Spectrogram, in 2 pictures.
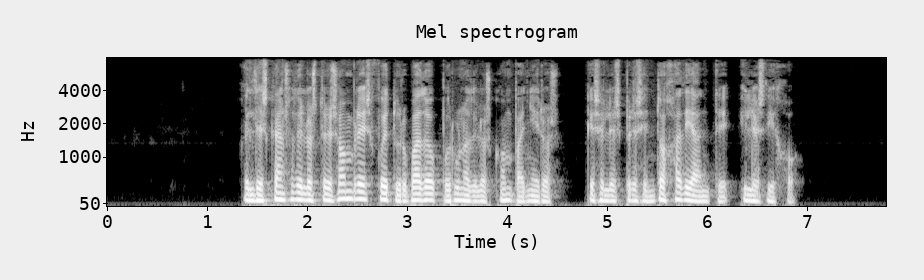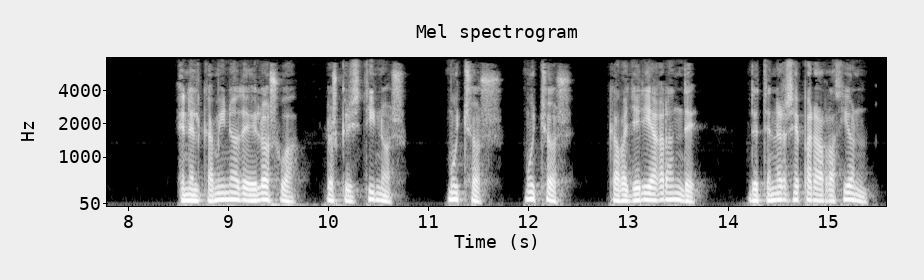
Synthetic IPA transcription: e̞ld̪e̞skansoðe̞lo̞st̪ɾe̞so̞mbɾe̞sfwe̞t̪uɾβaðo̞po̞ɾunoðe̞lo̞sko̞mpaɲe̞ɾo̞s | ke̞se̞le̞spɾe̞se̞nt̪o̞χaðeant̪e̞ile̞zðixo̞ | e̞ne̞lkamĩno̞ðe̞ːlo̞swa | lo̞skɾist̪ino̞s | mut͡ʃo̞s | mut͡ʃo̞s | kaβaʎe̞ɾiaɣ̞ɾand̪e̞ | d̪e̞t̪e̞ne̞ɾse̞paɾaraθjo̞n

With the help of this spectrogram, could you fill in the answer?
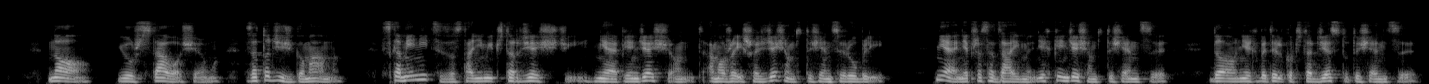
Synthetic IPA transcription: nɔ | juʂst̪awɔ̰ɕɛ̰zat̪ɔd͡ʑiʑɡɔmam | skamʲjeɲit̪sɘzɔst̪aɲimʲit͡ʂt̪ɛɾd͡ʑeɕt͡ɕḭɲɛpʲjeɲd͡ʑeɕɔ̰nt̪ʰa̰mɔʐɛiʂɛʑd͡ʑeɕɔnt̪ːɘɕ̬ɛnt̪sɘɾublʲḭ | ɲɛɲɛpʂɛsad̪zajmɘ̰ɲɛxpʲjeɲd͡ʑeɕɔnt̪ːɘɕɛnt̪sɘ̰ | d̪ɔɲɛɣbɘt̪ɘlkɔt͡ʂt̪ɛɾd͡ʑɛst̪ut̪ɘɕɛnt̪sɘ̰

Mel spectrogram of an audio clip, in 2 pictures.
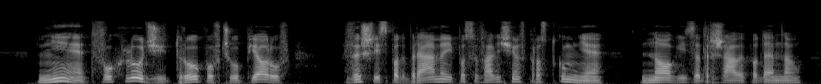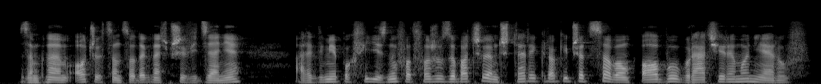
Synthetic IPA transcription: ɲɛd̪vuxlud͡ʑit̪ɾupuft͡ʂɘupʲjɔɾuf | vɘʂlʲispɔd̪bɾamɘipɔsuvalʲiɕɛfpɾɔst̪kumɲɛ | nɔɡʲizad̪rʐawɘpɔd̪ɛmnɔ̃w̃ | zamknɔwɛmʔɔ̰t͡ʂɘxt̪sɔnt̪sɔd̪ɛɡnat͡ɕpʂɘvʲid̪zɛɲɛ | ʔa̰lɛɡ̚d̪ɘmɲɛpɔxfʲilʲiznufɔt̪fɔʐɨwzɔbat͡ʂɘwɛmt͡ʂt̪ɛɾɘkɾɔkʲipʂɛt̪sɔbɔ̃w̃ɔbubɾat͡ɕiɾɛmɔɲɛɾuf

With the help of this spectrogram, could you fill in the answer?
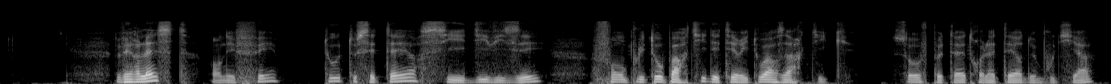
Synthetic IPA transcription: vɛʁlɛst̪ | ɑ̃nefɛ | t̪ut̪set̪ɛʁsid̪ivize | fɔ̃plyt̪opaʁt̪ʰid̪et̪ʰeʁit̪waʁzaʁk̚t̪ʰik | sofpøt̪ɛt̪χəlat̪ɛʁd̪əbut̪ja

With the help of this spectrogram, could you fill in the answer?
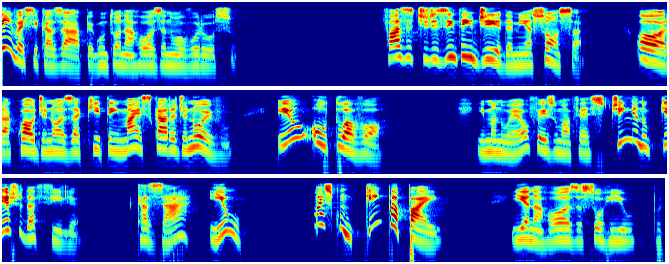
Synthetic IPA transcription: kẽj̃vajsɪkazaɾpeɾɡũnt̪owɐ̃nɐɦɔzɐnũawvoɾosʊ̥ | fazɪst͡ʃɪd͡ʒɪzẽt̪ẽnd͡ʒid̪ɐmĩɲɐsõsɐ̰ | ɔɾɐkwawd͡ʒɪnɔzakit̪ẽj̃majskaɾɐd͡ʒɪnojvʊ | ewowt̪uavɔ | ɪmɐ̃nuɛwfejzũmɐfɛst͡ʃĩɲɐnʊkeʃʊd̪ɐfiʎɐ | kazaɾ | ew | mɐskõkẽj̃papaj | ɪɐ̃nɐɦɔzɐsoɦiwpʊɾ

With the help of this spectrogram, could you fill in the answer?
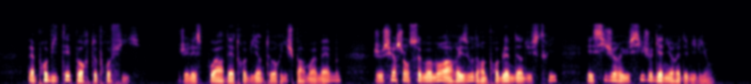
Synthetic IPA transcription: lʔapχɔbit̪epɔʁt̪pχɔfḭ | ʒelɛspwaʁd̪ɛt̪χəbjɛ̃t̪oʁiʃpaʁmwamɛm | ʒəʃɛʁʃɑ̃səmɔmɑ̃aʁezud̪ʁɛ̃pχɔblɛmd̪ɛ̃d̪yst̪χi | esiʒəʁeysiʒəɡaɲəʁɛd̪emiljɔ̰̃

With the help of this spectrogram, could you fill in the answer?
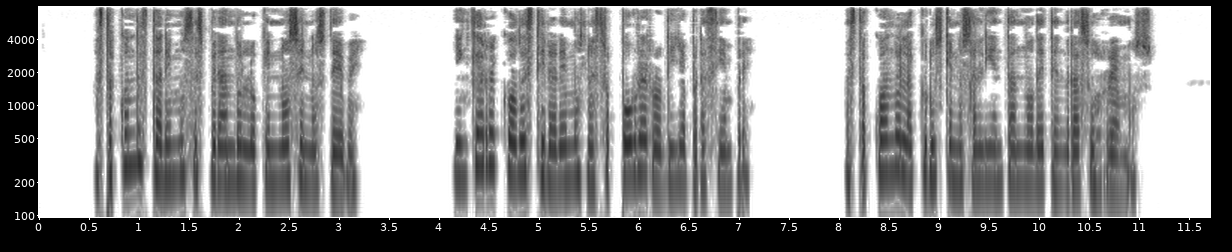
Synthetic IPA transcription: ast̪akwand̪o̞e̞st̪aɾe̞mo̞se̞spe̞ɾand̪o̞lo̞ke̞no̞se̞no̞zd̪e̞βe̞ | ie̞ŋke̞re̞ko̞ðoe̞st̪iɾaɾe̞mo̞znwe̞st̪ɾapo̞βɾe̞ro̞ðiʝapaɾasje̞mpɾe̞ | ast̪akwand̪o̞lakɾuske̞no̞salje̞nt̪ano̞ðe̞t̪e̞nd̪ɾasusre̞mo̞s

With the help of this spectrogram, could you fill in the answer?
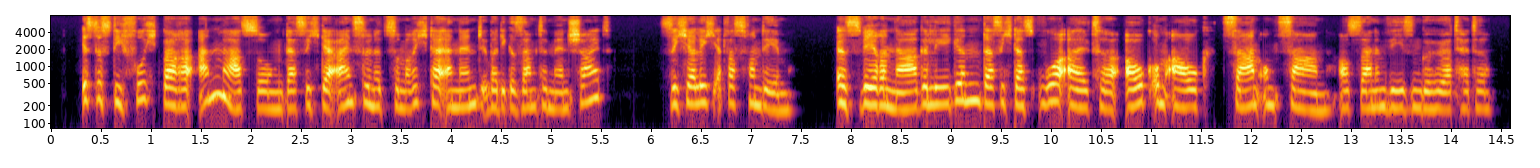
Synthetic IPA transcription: ʔɪstɛsd̥iːfʊɐçt̚b̥aːʁ̞əʔanmaːsʊŋd̥asz̥ɪçd̥eːɐʔaɪnt͡sl̩nət͡sʊmʁɪçtɐʔɛ̰ɐnɛntʔyːbɐdiːɡəzamtəmɛnʃhaɪt | z̥ɪçɐlɪçʔɛ̰tv̥asfɔndeːm | ʔɛsv̥ɛːʁənaːɡəleːɡənd̥asɪçd̥asʔuːɐʔaltʰəʔaʊkʊmʔaʊkt͡saɐnʔʊ̰mt͡saːɐnʔaʊsz̥aɪnəmveːzn̩ɡəhøːɐthɛtə

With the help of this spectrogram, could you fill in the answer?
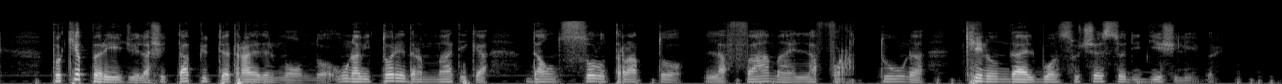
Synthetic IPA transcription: pojk̟ːiapːaɾid͡ʒilat͡ʃit̪ːapːjut̪ːeat̪ɾʔaːled̪elmond̪o̰unavit̪ːɔɾjad̪ɾamːaːt̪ika | d̪aunsɔːlot̪ɾat̪ːo | lafaːmaelafo̰rt̪uːnakʰenːond̪ailbwɔnsut͡ʃːɛsːod̪id̪jɛːt͡ʃilḭːbɾi

